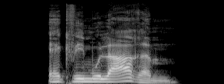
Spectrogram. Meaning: strong dative masculine/neuter singular of äquimolar
- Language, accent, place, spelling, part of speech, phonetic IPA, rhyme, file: German, Germany, Berlin, äquimolarem, adjective, [ˌɛkvimoˈlaːʁəm], -aːʁəm, De-äquimolarem.ogg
